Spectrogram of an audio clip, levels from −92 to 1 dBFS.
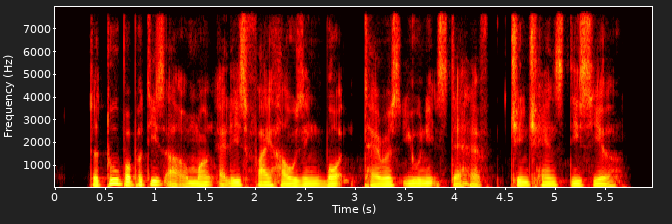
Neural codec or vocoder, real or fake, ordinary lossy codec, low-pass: codec, 16 kHz, 4.8 kbps, FACodec; fake; none; none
